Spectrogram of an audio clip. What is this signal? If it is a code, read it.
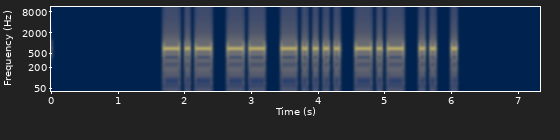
Morse code, heard as a keyed tone, about 14 wpm, 700 Hz. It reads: KM6KIE
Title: USA Call Signs - 6 Characters - Repeated 3x - 15wpm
